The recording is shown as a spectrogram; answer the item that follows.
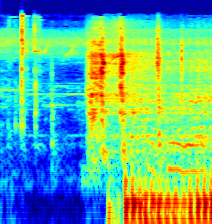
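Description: A motorcycle engine starts about a second in and then runs at idle with a rapid, even pulsing.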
